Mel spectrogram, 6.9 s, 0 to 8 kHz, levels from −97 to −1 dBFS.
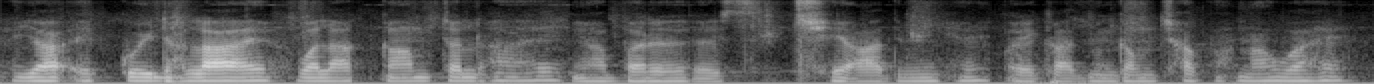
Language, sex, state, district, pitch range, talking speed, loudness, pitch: Hindi, male, Bihar, Bhagalpur, 115-130 Hz, 190 wpm, -29 LUFS, 125 Hz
